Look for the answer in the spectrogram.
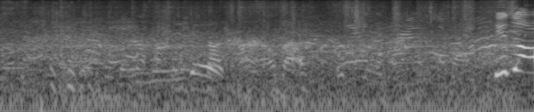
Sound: people chattering

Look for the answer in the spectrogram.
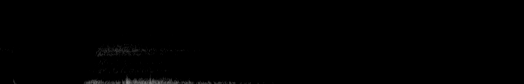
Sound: deeply exhales

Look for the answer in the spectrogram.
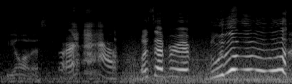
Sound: shrieking

